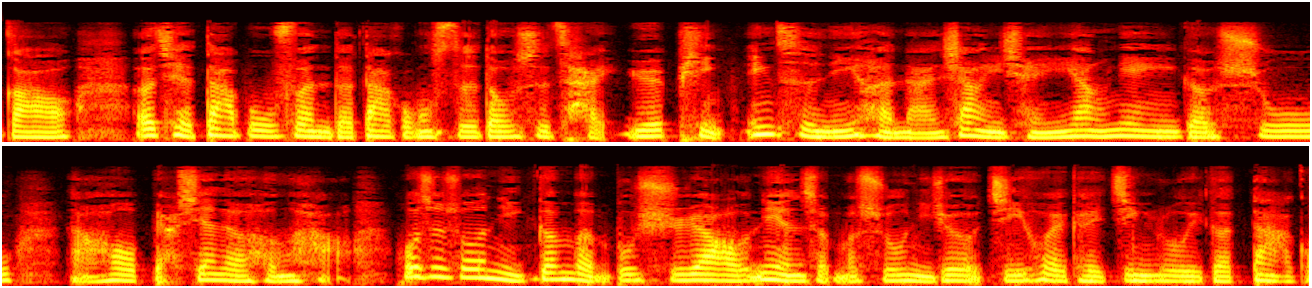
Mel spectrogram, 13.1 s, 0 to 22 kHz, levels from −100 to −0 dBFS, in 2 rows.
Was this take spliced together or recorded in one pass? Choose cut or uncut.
cut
